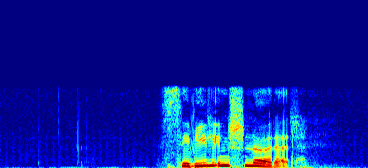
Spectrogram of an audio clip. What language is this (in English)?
Norwegian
